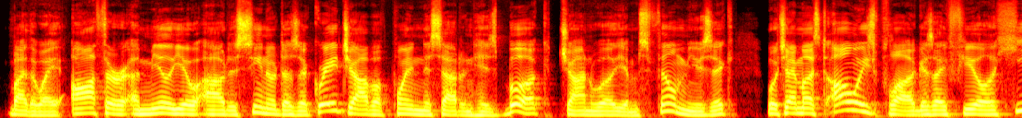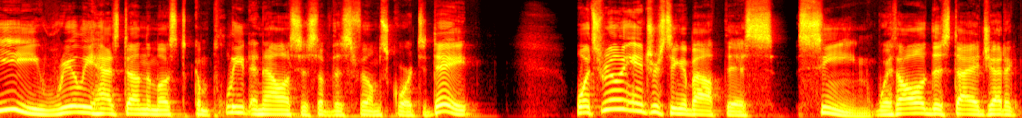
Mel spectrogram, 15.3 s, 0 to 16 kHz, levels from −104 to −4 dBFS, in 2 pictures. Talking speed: 210 wpm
